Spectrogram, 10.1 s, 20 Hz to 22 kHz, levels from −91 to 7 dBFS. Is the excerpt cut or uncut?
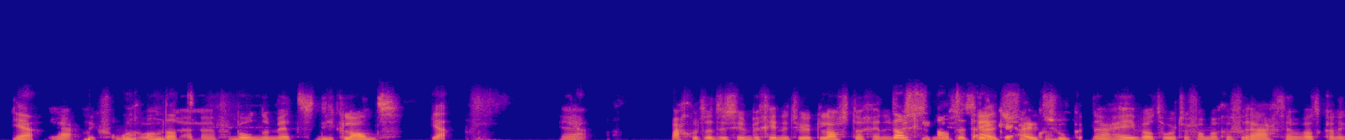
cut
